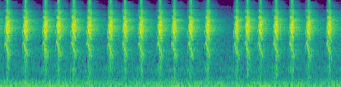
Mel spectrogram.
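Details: Close, loud rasping calls from a small collared kingfisher chick come about five per second in an even rhythm, with one short pause.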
